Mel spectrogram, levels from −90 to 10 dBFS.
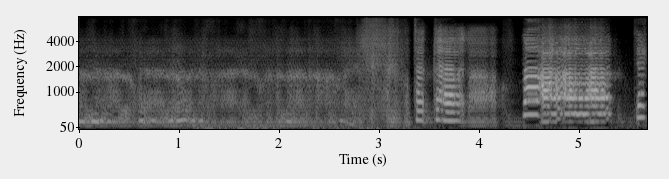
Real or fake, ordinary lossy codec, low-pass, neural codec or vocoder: fake; none; none; codec, 16 kHz, 0.5 kbps, FreqCodec, smaller model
